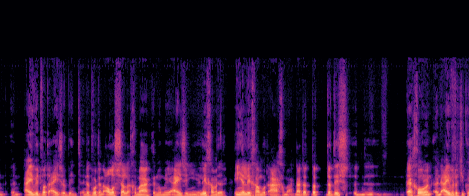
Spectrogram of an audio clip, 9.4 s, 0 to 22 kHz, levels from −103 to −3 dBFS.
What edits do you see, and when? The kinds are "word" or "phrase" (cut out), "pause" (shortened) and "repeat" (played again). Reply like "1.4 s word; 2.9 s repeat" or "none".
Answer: 4.3 s phrase; 4.6 s pause

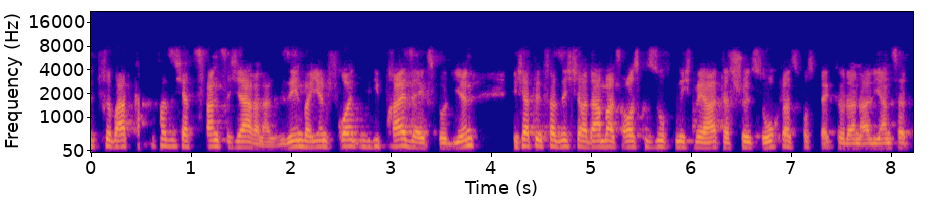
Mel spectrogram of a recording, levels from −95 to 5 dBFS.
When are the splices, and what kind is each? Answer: 6.0 s word

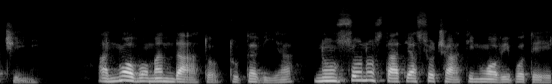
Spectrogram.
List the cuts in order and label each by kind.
none

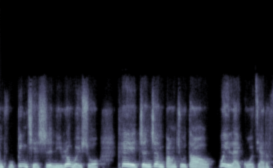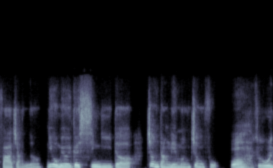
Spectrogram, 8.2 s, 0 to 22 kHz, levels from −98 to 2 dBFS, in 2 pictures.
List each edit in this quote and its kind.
none

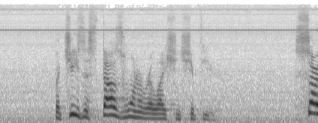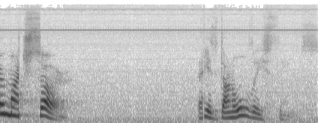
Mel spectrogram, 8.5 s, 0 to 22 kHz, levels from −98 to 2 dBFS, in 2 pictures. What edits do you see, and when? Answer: 2.7 s word; 7.0 s word

